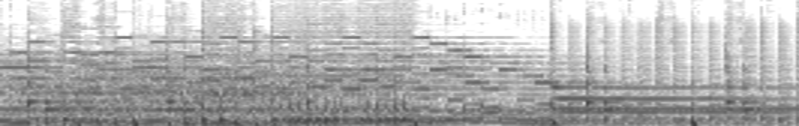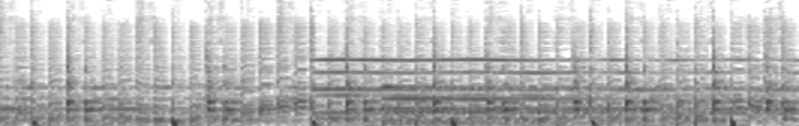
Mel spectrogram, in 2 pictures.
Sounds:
music
video game music

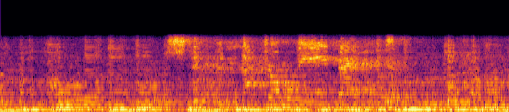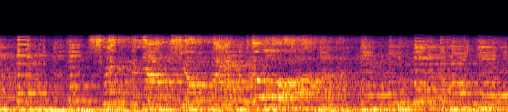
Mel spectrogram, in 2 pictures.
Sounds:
music

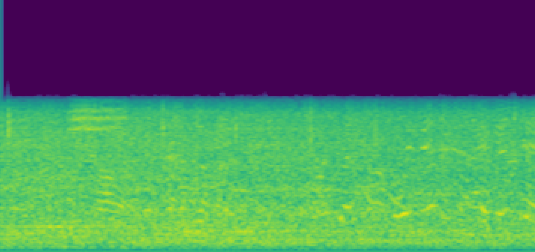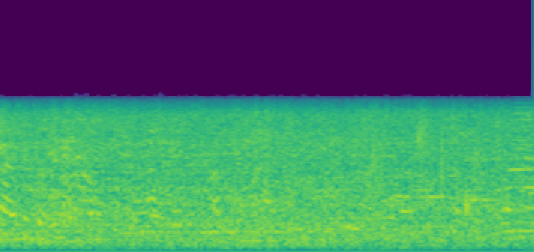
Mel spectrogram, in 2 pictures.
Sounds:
speech

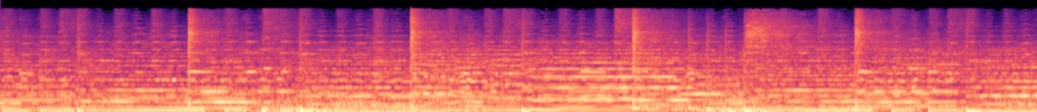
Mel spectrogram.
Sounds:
music
background music

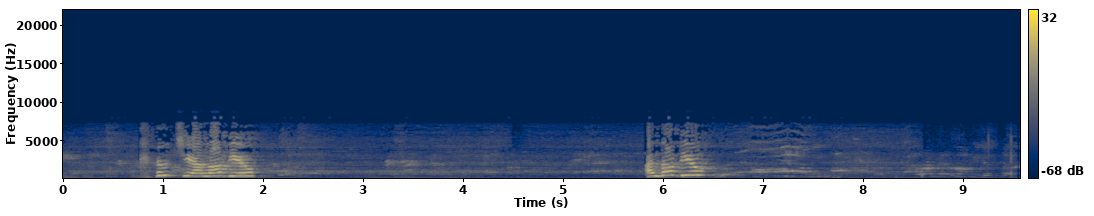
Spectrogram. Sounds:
animal
speech

